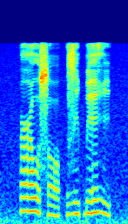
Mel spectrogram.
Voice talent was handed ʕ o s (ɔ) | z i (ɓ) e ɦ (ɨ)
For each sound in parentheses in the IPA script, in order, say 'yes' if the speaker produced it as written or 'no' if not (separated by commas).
yes, yes, no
